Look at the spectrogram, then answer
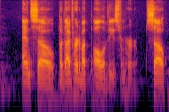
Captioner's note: none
